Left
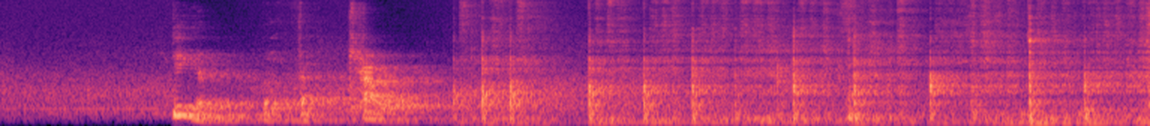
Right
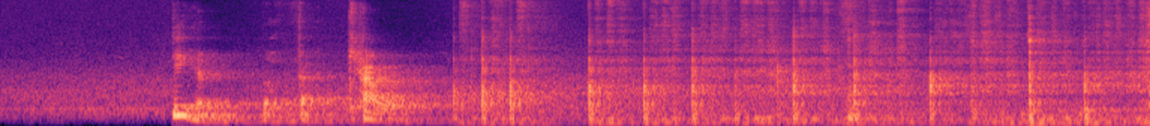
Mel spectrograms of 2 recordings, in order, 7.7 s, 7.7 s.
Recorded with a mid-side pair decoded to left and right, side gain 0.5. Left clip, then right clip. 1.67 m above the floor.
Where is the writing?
20° right, 1.4 m.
